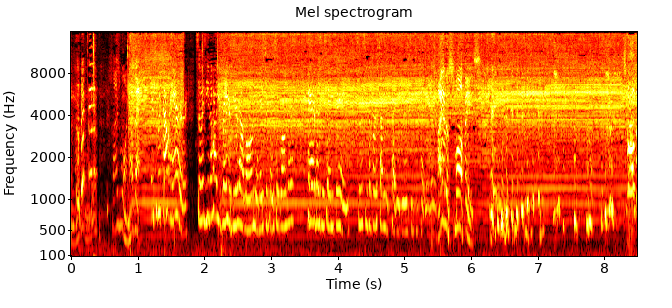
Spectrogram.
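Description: Electric beard trimmer buzzing steadily as it cuts along the neck, played back sped up, under high-pitched, chipmunk-like sped-up voices. The sound cuts out briefly twice in the first two seconds.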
